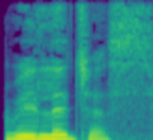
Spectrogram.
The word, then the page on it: religious: British English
